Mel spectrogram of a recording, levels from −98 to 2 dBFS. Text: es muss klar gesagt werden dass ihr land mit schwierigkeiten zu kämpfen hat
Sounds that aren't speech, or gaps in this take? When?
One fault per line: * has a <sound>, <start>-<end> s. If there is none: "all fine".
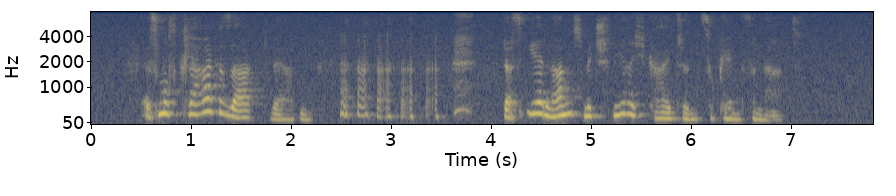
* has a laugh, 2.4-3.9 s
